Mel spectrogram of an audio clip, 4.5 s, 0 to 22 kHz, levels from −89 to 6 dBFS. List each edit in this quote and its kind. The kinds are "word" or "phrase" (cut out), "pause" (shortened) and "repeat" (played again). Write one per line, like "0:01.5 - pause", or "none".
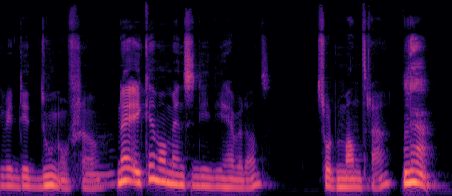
none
